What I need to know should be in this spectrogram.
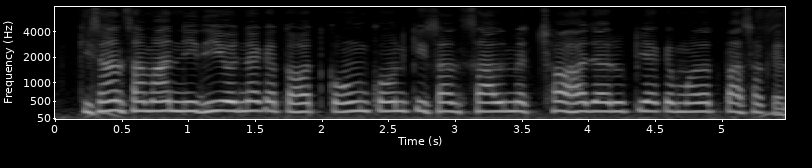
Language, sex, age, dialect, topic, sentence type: Bhojpuri, male, 18-24, Northern, agriculture, question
